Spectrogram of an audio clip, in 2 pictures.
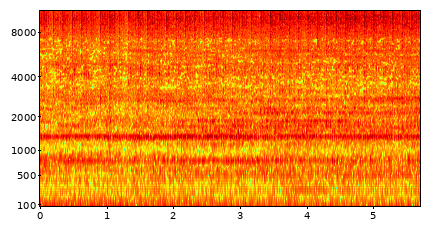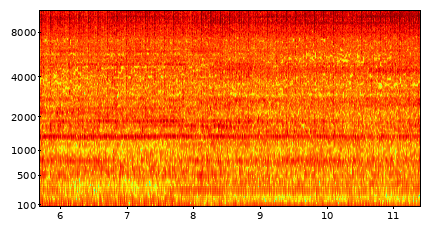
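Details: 2006–2007 VW SpaceFox engine at idle: a rough idle with an irregular knocking undertone over a low drone; a strange engine noise whose cause is not identified.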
